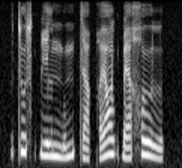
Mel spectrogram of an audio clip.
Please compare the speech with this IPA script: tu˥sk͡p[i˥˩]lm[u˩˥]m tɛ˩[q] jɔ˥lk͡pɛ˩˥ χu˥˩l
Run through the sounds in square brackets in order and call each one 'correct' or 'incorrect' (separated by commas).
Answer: incorrect, correct, correct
